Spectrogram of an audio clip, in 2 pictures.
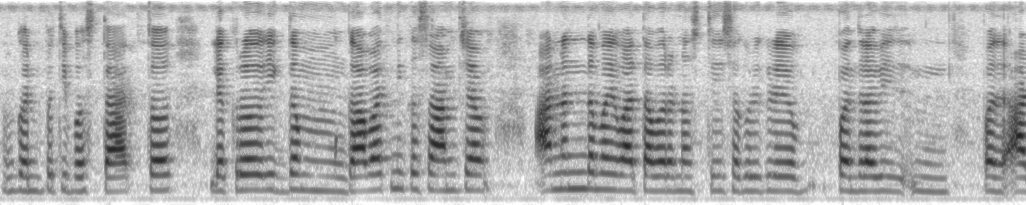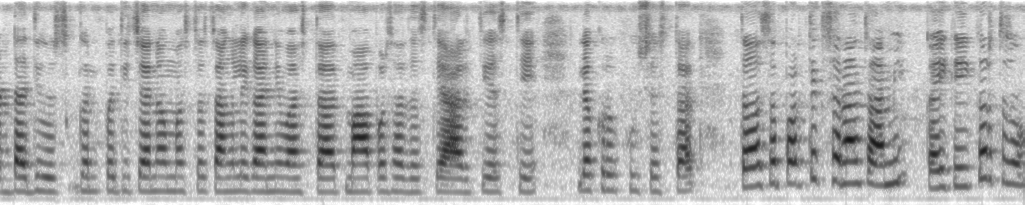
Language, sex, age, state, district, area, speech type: Marathi, female, 30-45, Maharashtra, Washim, urban, spontaneous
